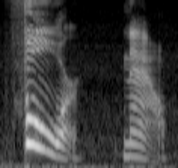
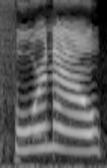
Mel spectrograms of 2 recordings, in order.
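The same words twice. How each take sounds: First: The two words are said clearly separated. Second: The two words are run together as one.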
